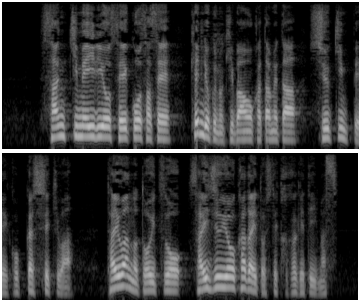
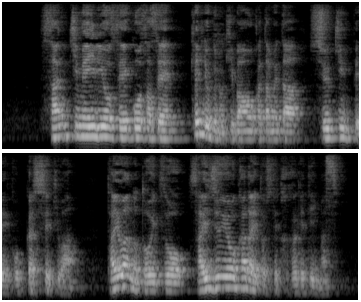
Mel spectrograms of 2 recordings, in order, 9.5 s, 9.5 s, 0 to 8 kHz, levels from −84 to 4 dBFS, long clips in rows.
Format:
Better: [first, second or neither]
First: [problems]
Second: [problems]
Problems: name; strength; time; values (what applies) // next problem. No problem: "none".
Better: first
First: none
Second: room echo; dies away in 0.4 s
